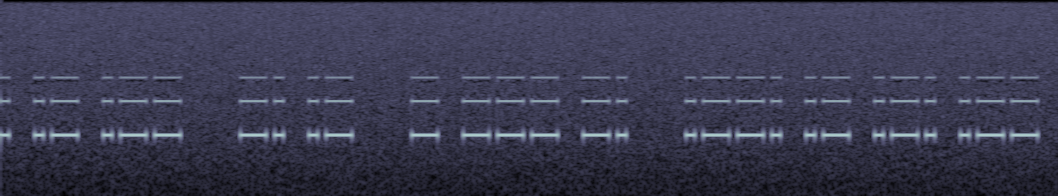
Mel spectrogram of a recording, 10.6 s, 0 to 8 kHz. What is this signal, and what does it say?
Morse code (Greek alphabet), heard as a keyed tone, machine-sent, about 14 wpm, 840 Hz. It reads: … ΝΑ ΤΟΝ ΠΑΡΩ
